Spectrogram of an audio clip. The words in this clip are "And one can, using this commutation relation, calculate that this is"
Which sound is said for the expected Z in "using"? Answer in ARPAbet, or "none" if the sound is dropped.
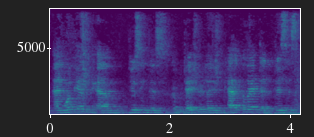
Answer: Z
